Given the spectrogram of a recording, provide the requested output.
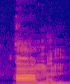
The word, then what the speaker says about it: almond: The L is silent. It's almond. Almond.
